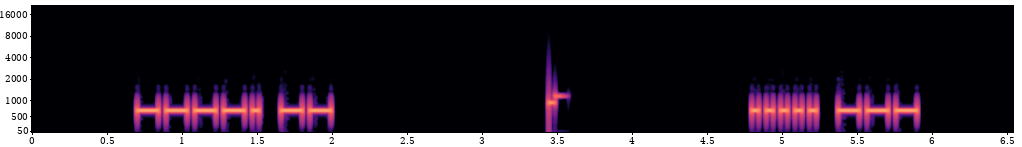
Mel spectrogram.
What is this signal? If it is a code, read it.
Morse code, heard as a keyed tone, about 25 wpm, 700 Hz. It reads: 9M 5O
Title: Single-Letter Single-Number 25wpm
